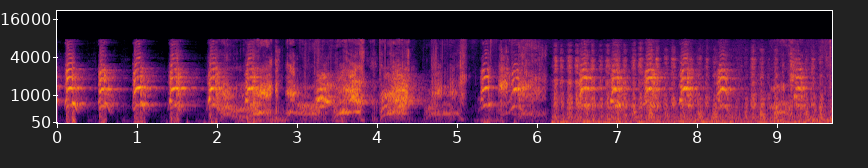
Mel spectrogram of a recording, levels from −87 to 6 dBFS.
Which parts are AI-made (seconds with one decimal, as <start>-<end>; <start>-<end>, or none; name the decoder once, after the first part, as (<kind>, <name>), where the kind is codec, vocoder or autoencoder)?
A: 1.7-3.8 (vocoder, Vocos); 5.9-9.7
